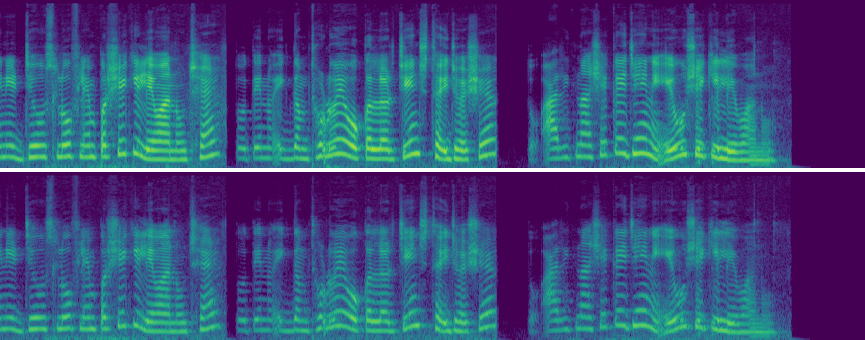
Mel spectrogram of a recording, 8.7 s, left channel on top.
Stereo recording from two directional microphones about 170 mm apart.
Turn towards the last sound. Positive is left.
turn(degrees=20)  # may be behind; listen again after turning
